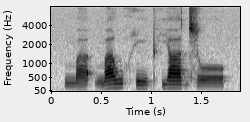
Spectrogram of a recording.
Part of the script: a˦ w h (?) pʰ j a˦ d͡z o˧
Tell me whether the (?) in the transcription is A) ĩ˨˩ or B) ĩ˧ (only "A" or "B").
B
